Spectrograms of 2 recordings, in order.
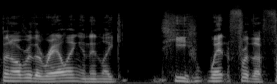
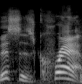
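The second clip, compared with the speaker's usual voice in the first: put-on scream, higher and louder; 9 semitones higher, 8 dB louder than usual. Retelling what a priest in the show yelled: imitating a priest screaming. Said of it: "Just screaming at everybody".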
